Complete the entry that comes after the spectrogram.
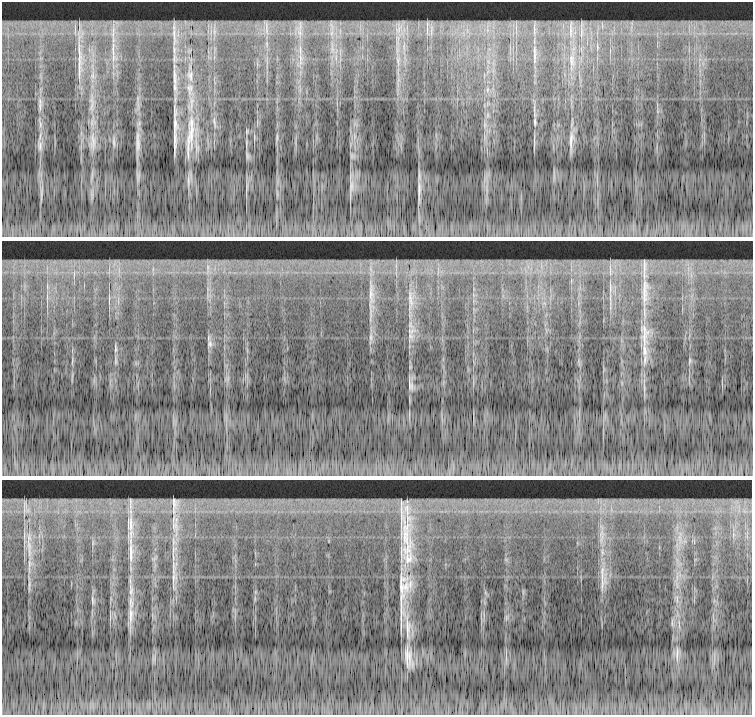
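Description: Close-miked chewing of bibimbap, rice mixed with sautéed namul vegetables and egg yolk: a steady run of small wet mouth clicks and smacks, with one sharper click about four seconds before the end. A steady low hum lies under it.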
